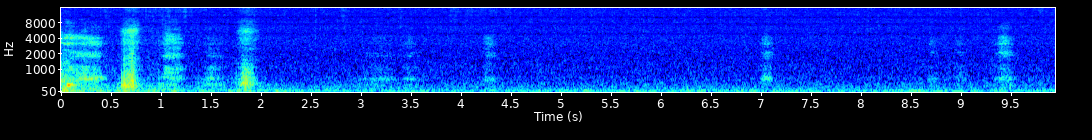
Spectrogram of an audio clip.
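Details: Female trying to make herself sneeze despite a nose she calls insensitive, nose burning afterward: a few quick, sharp sneeze bursts, then quiet room noise with faint sniffs; sneezing.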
